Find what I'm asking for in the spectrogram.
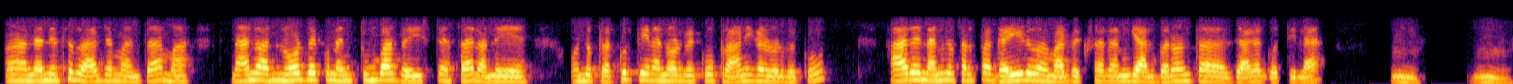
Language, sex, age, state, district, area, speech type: Kannada, female, 60+, Karnataka, Mysore, rural, conversation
